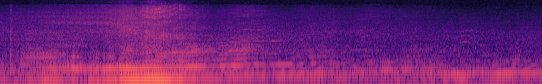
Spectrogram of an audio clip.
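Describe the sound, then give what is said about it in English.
A Ferrari racing car's engine roars, its note swelling loudly in the first couple of seconds as it approaches and then settling into a steady, slightly quieter drone that continues to the end. “Here comes the Ferrari.”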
